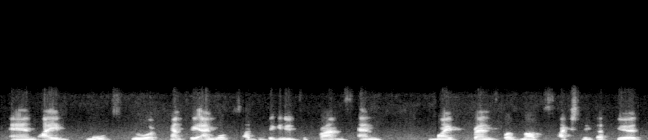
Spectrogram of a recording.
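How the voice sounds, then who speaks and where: A man giving informal interview answers as a guest, halting and repeating words as he searches for phrasing. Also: medium pitch, husky. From Morocco. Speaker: startup founder, webinar guest. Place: online webinar call. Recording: muffled, band-limited online call.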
